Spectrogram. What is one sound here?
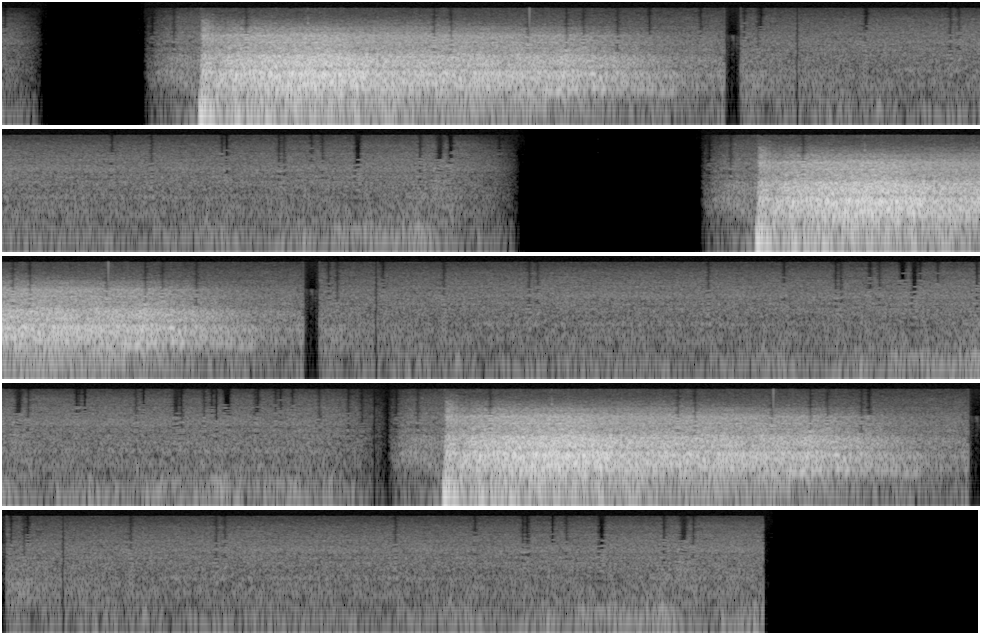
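Rocket engines fire with a sudden, deep crackling roar that fades to a low rumble, again and again.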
